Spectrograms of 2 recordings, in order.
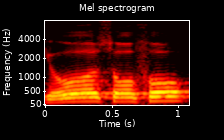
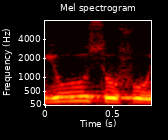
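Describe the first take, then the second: First: The long vowels are 'oh' sounds. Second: The long vowels are pure 'oo' sounds. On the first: The speaker calls it wrong. "तो ये मजहूल होगा, ममनू है, गलत है" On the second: The speaker calls it right. "ये है मारूफ"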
